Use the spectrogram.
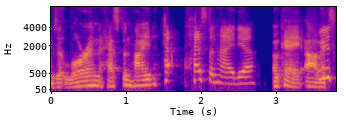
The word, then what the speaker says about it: Hespenheide: Hespenheide, yeah.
